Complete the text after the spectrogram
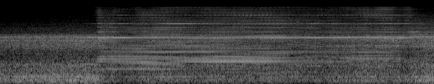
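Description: A table saw blade cuts through a wooden board with a high whine.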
